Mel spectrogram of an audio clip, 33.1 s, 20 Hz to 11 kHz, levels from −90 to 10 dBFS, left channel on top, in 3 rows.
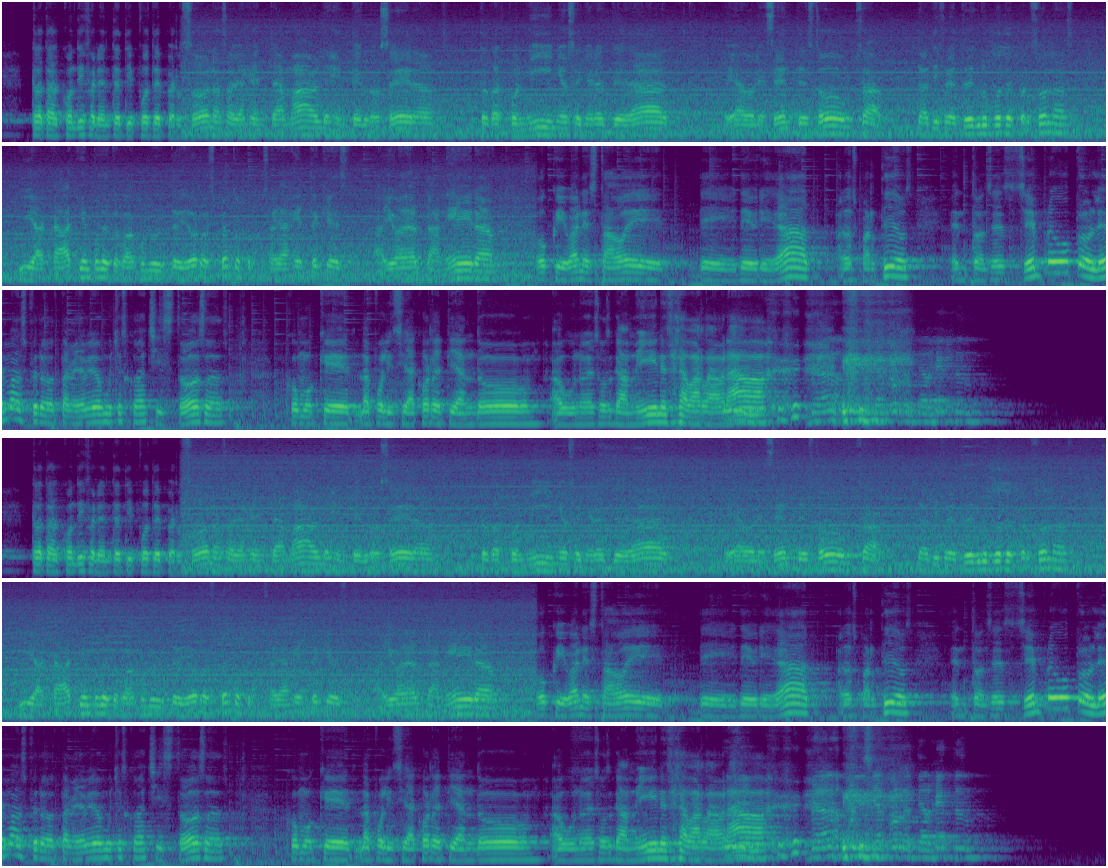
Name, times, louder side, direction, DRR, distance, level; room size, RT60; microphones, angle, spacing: voice 1, 0.3-4.3 4.8-6.7 7.2-8.8 9.1-10.7 11.2-14.5 14.7-16.0 16.4-17.7 18.0-20.1 20.5-24.3 25.0-30.2 30.5-31.1, left 1 dB, 20° left, 14 dB, 1.0 m, -24 dB
sound 1, 1.8-16.4, right 2 dB, 20° right, 0.8 m, -34 dB
sound 2, 5.9-15.5, right 3 dB, 45° right, 1.1 m, -43 dB
sound 3, 13.3-26.2, left 1 dB, 85° left, 4.3 m, -49 dB
voice 2, 28.8-29.7 30.1-31.8, right 1 dB, 80° right, 4 dB, 4.0 m, -31 dB
28.0 x 21.5 x 6.0 m, 1.0 s
head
